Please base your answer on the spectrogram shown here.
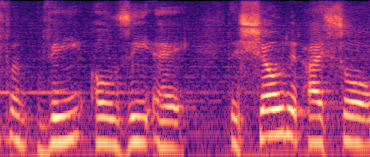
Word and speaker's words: Voza: My name is Voza, V for V-O-Z-A. The show that I saw was Woza, W-O-Z-A. And South Africans, when they pronounce V, it's like W.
